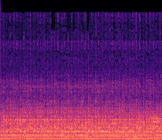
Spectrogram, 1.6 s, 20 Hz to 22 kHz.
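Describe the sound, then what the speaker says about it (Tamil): A 2013 Chevrolet Sail diesel car idles steadily with its air conditioning on, a loud, close, even engine hum with a low rhythmic knock, heard alone without talk. "இப்போ இன்ஜின் ஆனில் இருக்குது, ஏசியும் போட்டிருக்குது."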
